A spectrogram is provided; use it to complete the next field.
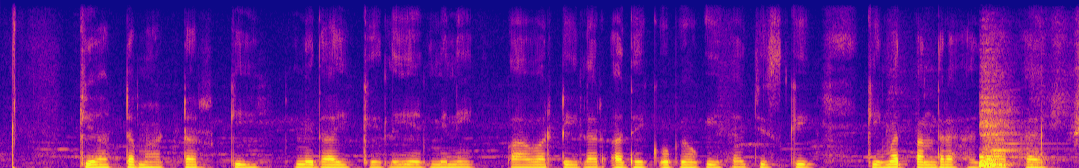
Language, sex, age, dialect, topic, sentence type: Hindi, male, 18-24, Awadhi Bundeli, agriculture, question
